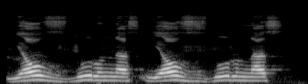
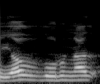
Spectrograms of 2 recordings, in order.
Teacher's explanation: صاد کا اشمام زا کے ساتھ ہے، غال کے ساتھ نہیں ہے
